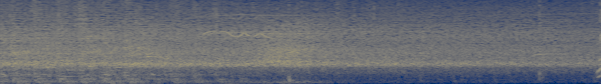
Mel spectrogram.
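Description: Stadium crowd noise at a football game as the kickoff is set up: a steady, dense roar of many voices with scattered shouts and whoops, loud and sustained throughout.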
